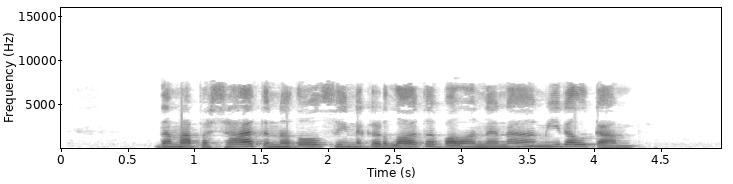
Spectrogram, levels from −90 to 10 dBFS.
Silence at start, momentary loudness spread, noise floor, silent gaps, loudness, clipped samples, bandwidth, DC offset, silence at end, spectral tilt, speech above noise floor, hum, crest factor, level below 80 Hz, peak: 0.7 s; 7 LU; -77 dBFS; none; -33 LUFS; under 0.1%; 8 kHz; under 0.1%; 0.65 s; -3.5 dB/octave; 44 dB; none; 20 dB; -68 dBFS; -14 dBFS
